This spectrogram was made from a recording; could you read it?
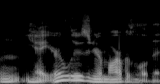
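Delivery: ordinary talk, nothing marked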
